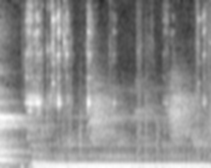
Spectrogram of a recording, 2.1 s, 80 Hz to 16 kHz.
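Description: A dog in the video game 7 Days to Die growls in one low, continuous rumble that holds steady and close for a couple of seconds, with no talking over it.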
